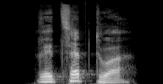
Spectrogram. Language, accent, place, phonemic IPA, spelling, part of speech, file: German, Germany, Berlin, /ʁeˈt͡sɛptoːɐ̯/, Rezeptor, noun, De-Rezeptor.ogg
- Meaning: 1. receptor (protein) 2. receptor (cell)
